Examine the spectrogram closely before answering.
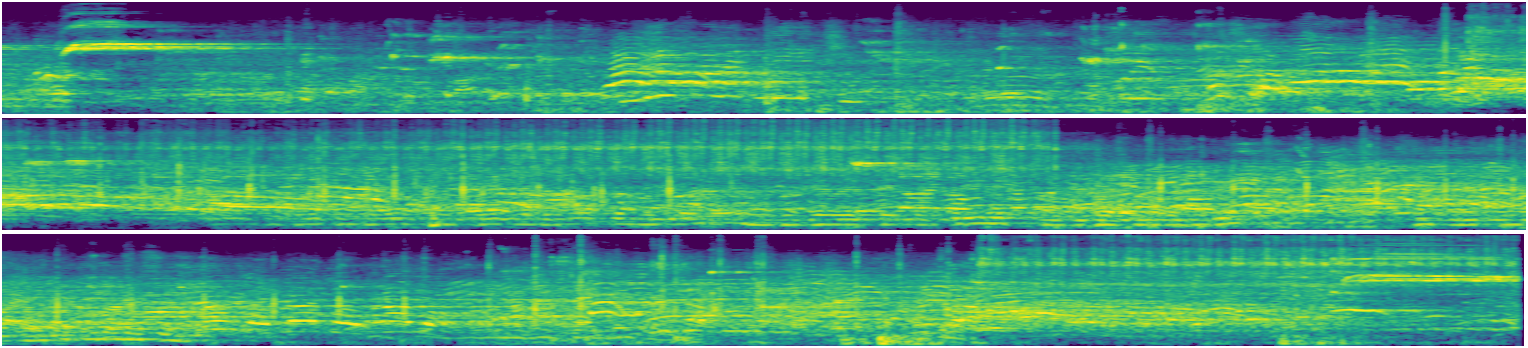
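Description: A crowd of spectators chatters and calls out in an echoing hall.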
